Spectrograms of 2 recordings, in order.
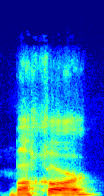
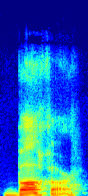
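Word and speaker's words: בחר: So sometimes a Siddur will give you this vertical line next to the vowel to tell you where the accent is if it's not the last syllable. So that's telling you the fourth to last word, that the word is not Bachar, the word is Bachar.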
